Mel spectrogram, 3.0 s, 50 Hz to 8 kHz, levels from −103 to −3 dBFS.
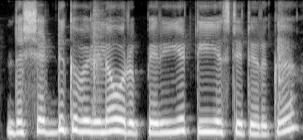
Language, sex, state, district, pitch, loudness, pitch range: Tamil, female, Tamil Nadu, Nilgiris, 225 Hz, -11 LUFS, 210-245 Hz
